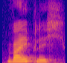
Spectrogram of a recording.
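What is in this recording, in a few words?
"weiblich", German; Kapitel 2; Alphabet erste Schritte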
